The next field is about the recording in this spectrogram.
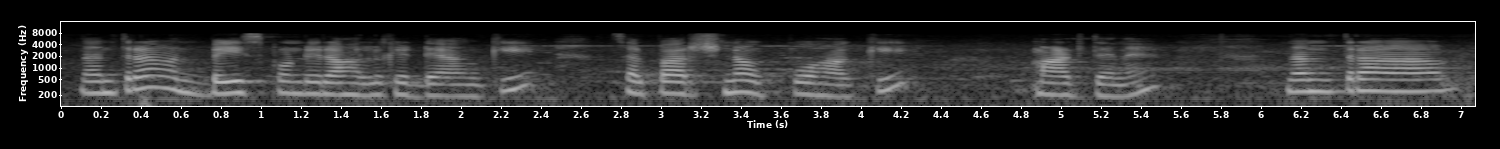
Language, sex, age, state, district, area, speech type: Kannada, female, 18-30, Karnataka, Chamarajanagar, rural, spontaneous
